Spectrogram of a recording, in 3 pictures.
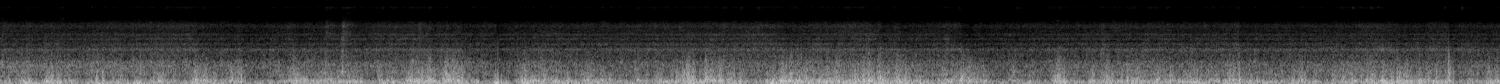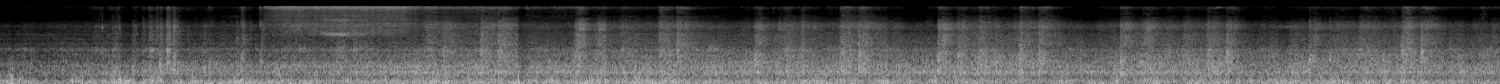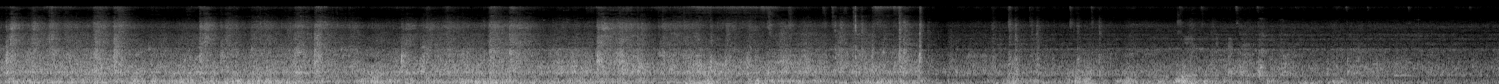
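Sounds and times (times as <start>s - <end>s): train coaches rumbling: 0.0s - 44.9s.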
